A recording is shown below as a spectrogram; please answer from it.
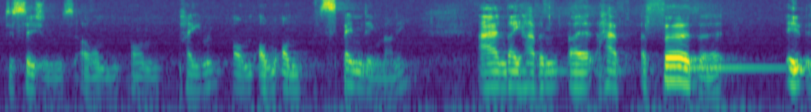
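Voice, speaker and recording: Talking unscripted on a conference panel in a large room, a man with a fairly low, slightly mellow voice frequently restarts and repeats his phrases. The audio carries hall reverb along with a faint hum and noise.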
